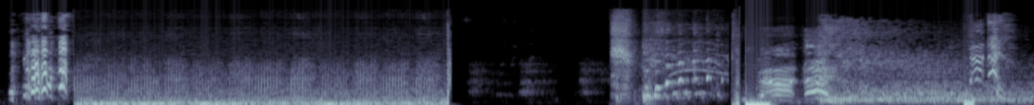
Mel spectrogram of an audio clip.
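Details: Domestic cat from a funny cat compilation giving several arched, wavering meows in quick succession after a stretch of steady low rumbling noise and a silent gap; background music and clattering around the calls.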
